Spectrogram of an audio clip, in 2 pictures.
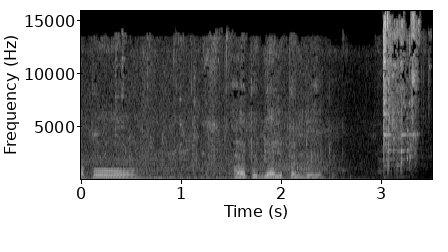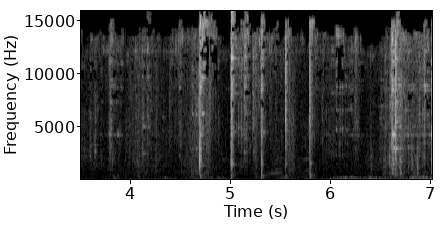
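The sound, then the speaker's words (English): A voice speaks briefly, then a waste picker who sorts glass bottles smashes them to reduce their volume: several sharp crashes and tinkling clinks at irregular intervals, loud, with faint clattering of shards between blows. “he has to break the bottles in order to reduce their volume”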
